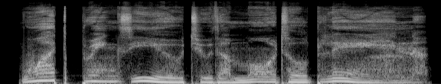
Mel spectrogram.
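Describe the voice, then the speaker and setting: Putting on a raspy character voice, a man speaks at a medium pitch and a very slow pace. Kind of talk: audio drama.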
